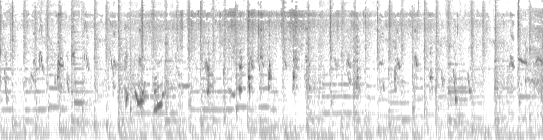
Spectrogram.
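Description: Several chickens cluck and chatter nearby, irregular bursts of short calls overlapping in a busy, continuous stream.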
